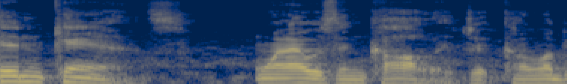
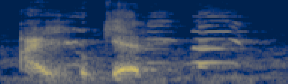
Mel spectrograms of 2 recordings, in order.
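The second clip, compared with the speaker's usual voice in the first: incredulous. Real, not acted. Incredulous rhetorical question.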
